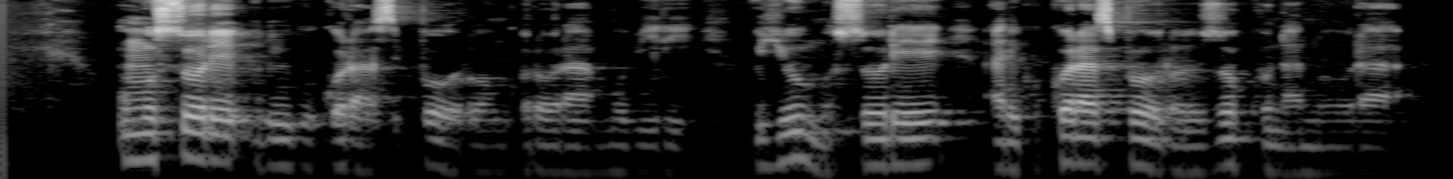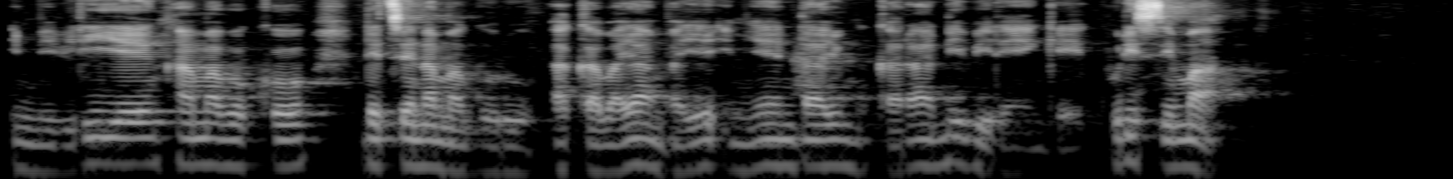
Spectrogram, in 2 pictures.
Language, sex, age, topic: Kinyarwanda, male, 18-24, health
